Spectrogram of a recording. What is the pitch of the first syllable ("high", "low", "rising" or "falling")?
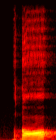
rising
